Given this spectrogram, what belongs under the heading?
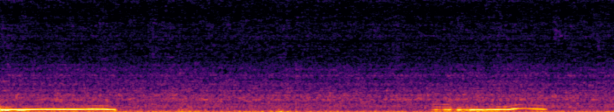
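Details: Sleeping cat snoring: soft, whistling, tonal snores on two breaths in a quiet room.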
